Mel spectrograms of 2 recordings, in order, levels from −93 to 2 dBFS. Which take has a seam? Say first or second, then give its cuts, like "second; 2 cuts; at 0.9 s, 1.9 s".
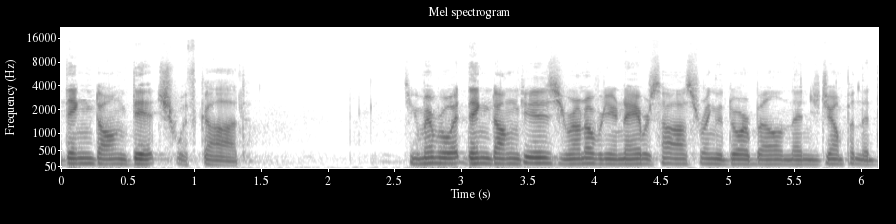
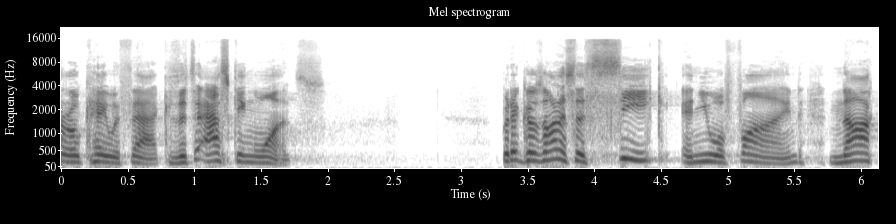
first; 1 cut; at 3.4 s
